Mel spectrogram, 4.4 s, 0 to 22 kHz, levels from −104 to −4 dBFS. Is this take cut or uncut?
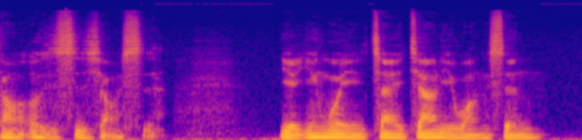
uncut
